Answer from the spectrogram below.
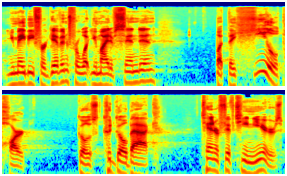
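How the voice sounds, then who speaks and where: Earnest man preaching in an echoing church. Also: medium pitch. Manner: earnest, builds excitement, talks fast when fired up; personal testimony, conversational asides. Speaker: lay preacher. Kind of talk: sermon. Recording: long reverb in a church hall.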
